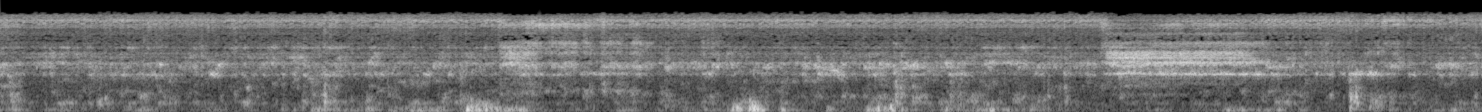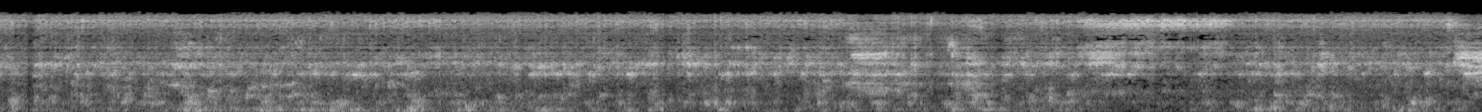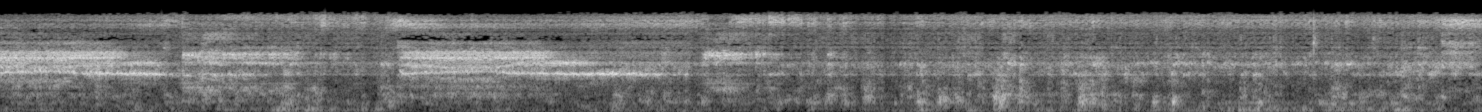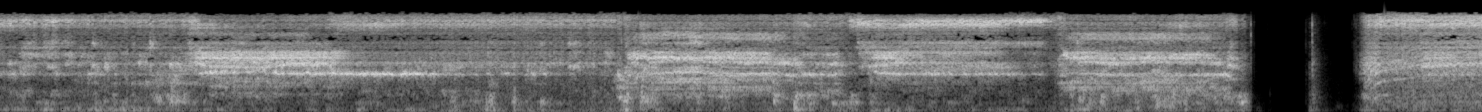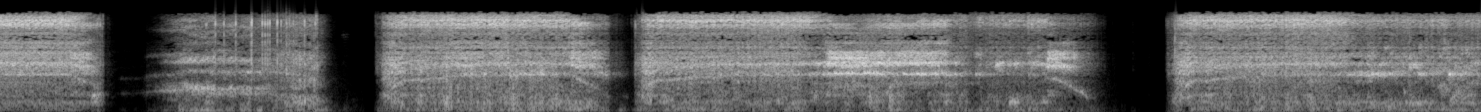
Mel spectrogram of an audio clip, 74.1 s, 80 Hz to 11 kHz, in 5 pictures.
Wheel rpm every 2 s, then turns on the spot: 160, 160, 160, 160, 160, 160, 160, 160, 160, 160, 160, 160, 160, 160, 160, 160, 160, 160, 160, 160, 160, 160, 160, 160, 160, 160, 160, 160, 70, 120, 30, 60, 110, 150, 140, 60, 160.
56-58 60-62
